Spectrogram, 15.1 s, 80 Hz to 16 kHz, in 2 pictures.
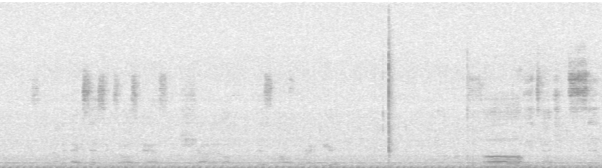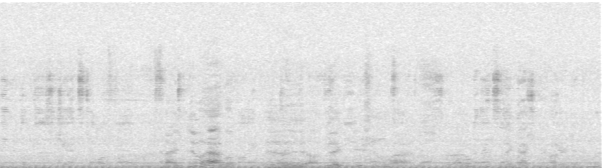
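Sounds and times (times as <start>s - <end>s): steady low hum: 0.0s - 15.0s
man murmuring: 6.0s - 15.0s.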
